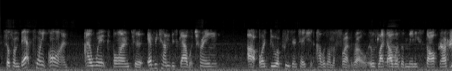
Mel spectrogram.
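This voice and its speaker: A woman speaks in a very deep, low pitch with a passionate, animated tone. She talks fairly quickly over noticeable background noise. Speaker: business coach and network marketer. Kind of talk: interview.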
